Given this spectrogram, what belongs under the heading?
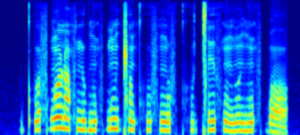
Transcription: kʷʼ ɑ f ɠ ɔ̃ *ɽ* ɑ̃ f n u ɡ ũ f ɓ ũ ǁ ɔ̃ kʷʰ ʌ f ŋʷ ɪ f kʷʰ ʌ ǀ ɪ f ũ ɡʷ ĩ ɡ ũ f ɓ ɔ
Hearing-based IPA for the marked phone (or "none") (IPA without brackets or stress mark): ɽ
